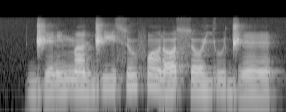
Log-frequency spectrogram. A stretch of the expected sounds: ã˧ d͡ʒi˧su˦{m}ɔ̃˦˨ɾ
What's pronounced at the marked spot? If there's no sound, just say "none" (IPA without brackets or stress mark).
f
